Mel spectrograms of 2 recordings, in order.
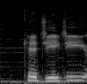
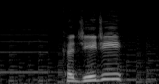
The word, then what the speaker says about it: Kijiji: Kijiji. Yeah, but it's not spelled like that. It's K I J I J I.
